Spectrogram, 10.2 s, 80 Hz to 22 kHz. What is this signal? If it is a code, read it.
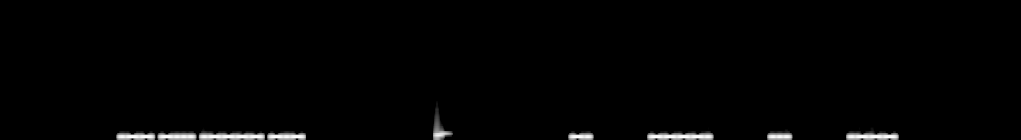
Morse code, heard as a keyed tone, about 34 wpm, spaced as for 18 wpm, 700 Hz. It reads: WB1K N9SJ
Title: USA Call Signs - 4 Characters - 6x Character Spacing - 35wpm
